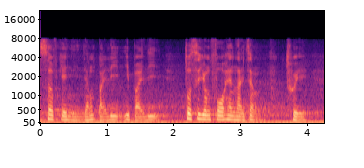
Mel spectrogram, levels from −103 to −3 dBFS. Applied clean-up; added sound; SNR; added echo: none; none; none; none.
